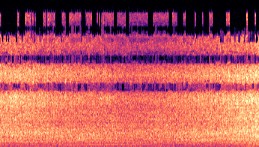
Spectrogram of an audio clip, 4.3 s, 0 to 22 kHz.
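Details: Toyota Highlander 2GR-FE V6, 183,000 km, codes P0300/P0301, knocks when cold: idles with slightly uneven, loping pulse from cylinder 1 misfire; swapping injectors, coils, plugs didn't help, engine being removed for overhaul.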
